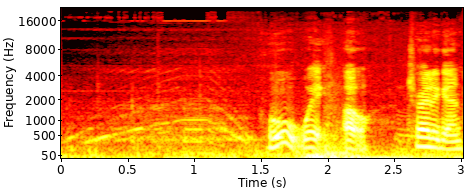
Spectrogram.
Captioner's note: whirring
